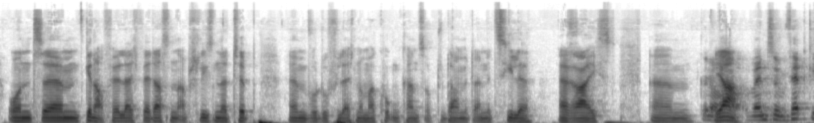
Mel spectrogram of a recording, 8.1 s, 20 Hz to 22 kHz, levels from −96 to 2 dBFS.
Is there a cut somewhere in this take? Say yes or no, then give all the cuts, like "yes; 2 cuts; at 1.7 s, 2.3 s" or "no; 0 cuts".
yes; 1 cut; at 6.4 s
